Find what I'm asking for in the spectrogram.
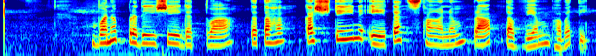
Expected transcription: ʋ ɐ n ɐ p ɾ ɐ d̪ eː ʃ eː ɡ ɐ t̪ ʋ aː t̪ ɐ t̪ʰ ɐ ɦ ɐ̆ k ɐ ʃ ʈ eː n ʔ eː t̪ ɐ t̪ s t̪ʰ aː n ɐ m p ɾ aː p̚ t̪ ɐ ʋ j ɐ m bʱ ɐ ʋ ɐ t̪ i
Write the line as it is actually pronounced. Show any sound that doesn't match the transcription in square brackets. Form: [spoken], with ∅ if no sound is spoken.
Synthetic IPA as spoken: ʋ ɐ n ɐ p ɾ ɐ d̪ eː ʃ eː ɡ ɐ t̪ ʋ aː t̪ ɐ [t̪] ɐ ɦ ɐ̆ k ɐ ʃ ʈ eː n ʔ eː t̪ ɐ t̪ s t̪ʰ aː n ɐ m p ɾ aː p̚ t̪ ɐ ʋ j ɐ m bʱ ɐ ʋ ɐ t̪ i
